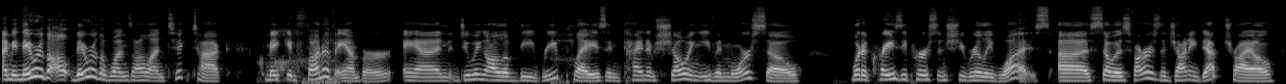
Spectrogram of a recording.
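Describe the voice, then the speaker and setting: A woman's voice: medium pitch, lively intonation, moderate pace, no room sound. A woman chatting casually on a panel in a rambling, conversational way.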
